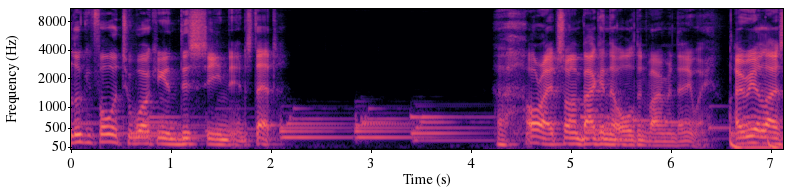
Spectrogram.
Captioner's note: sigh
